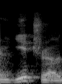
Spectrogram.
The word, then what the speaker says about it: Yitro: Today is February 2nd, 2021, and we are exploring the Torah portion of Yisro, or Yitro, depending on how you want to pronounce it.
